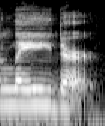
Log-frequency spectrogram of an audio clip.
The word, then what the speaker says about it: later: Does it sound like later or lader? Sounds like a D here and this is common in American English that when you have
